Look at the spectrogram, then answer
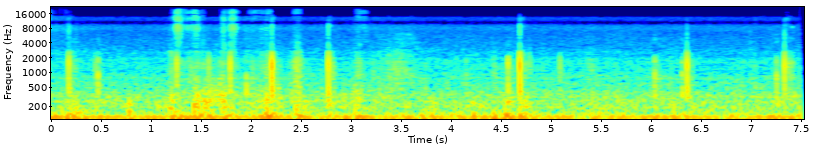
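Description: A sugar glider purring: soft, irregular tiny clicks like teeth lightly tapping, a sign of contentment.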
